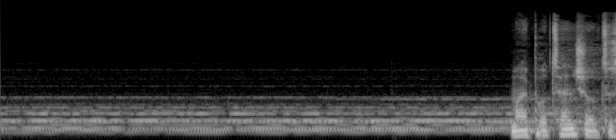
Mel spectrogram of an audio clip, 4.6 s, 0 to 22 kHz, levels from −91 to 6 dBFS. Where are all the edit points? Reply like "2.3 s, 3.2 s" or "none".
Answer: none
